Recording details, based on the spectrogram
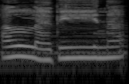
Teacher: huruf Ya Sukun didahului oleh huruf berharakat kasrah dibaca panjang selama dua harokat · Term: makhluk Thobi'i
